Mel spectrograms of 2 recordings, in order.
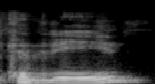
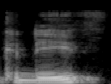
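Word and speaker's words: Cádiz: It's Cadiz with a we do not pronounce the Z, Cadiz.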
